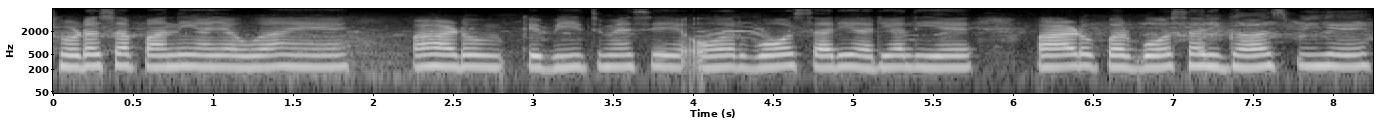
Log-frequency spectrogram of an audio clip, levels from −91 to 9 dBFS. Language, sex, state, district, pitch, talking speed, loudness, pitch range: Hindi, female, Rajasthan, Barmer, 230 Hz, 165 wpm, -16 LUFS, 225-235 Hz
